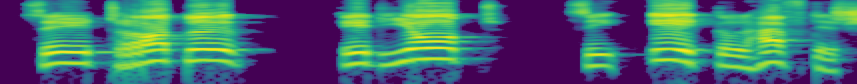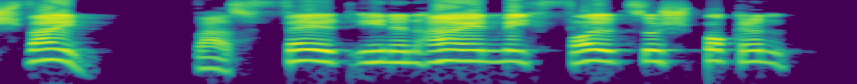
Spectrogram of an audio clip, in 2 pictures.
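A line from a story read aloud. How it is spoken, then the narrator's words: Furious, barely able to speak. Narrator (German): Herr Ungewitter ist so wütend, dass er kaum sprechen kann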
